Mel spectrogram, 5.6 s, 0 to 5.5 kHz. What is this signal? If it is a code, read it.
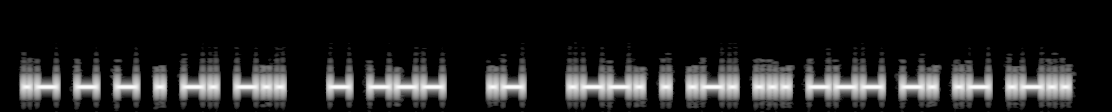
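Morse code, heard as a keyed tone, about 36 wpm, 600 Hz. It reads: ATTEND TO A PERSONAL
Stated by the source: Morse practice at 36 wpm, text of Ken Follett's novel Never, from CW med Gnister.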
